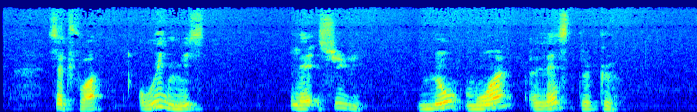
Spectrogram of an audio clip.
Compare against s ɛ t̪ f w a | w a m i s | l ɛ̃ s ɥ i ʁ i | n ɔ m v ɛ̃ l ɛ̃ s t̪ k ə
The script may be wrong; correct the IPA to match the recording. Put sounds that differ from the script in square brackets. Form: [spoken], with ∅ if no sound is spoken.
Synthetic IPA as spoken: s ɛ t̪ f w a | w [i] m i s | l [ɛ] s ɥ i [v] i | n [ɔ̃] m [w] ɛ̃ l [ɛ] s t̪ k ə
